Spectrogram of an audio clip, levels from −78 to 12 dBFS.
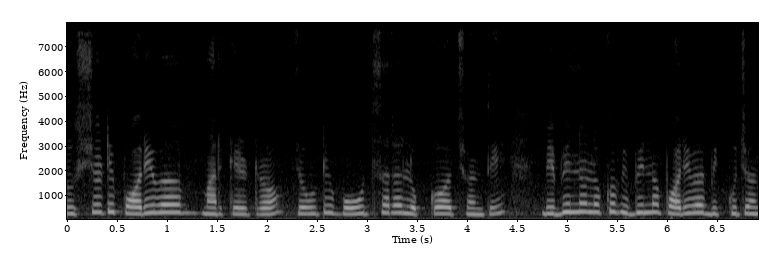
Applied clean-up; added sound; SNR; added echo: none; none; none; none.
